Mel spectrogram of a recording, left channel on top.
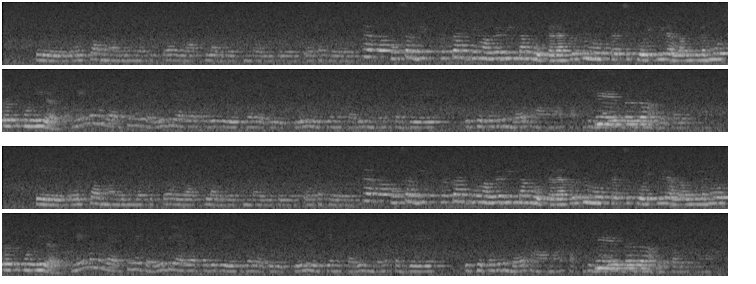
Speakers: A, on the right; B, on the left.
A: ਤੇ ਓਸ ਸ੍ਹਾਬ ਨਾਲ ਜੇ ਬੰਦਾ ਸੁੱਤੇਆ ਹੋਵੇ ਆੱਖ ਲਾੱਗ ਜੇ ਠੰਡਾਈ ਚ, ਤੇ ਓ ਤਾਂ ਫੇਰ
B: ਤਾ ਓ ਸਾਡੇ ਮਤਲਬ ਘਾਰ ਦੇ ਮਗਰ ਹੀ ਤਾਂ ਮੋਟਰ ਐ, ਫਿਰ ਉਥੇ ਮੋਟਰ ਚ ਥੋੜੀ ਕੋਈ ਰੈਂਦਾ ਹੂੰ ਮਲਬ ਮੋ ਤਤ ਕੋਈ ਨੀ ਰੈਂਦਾ।
A: ਨਹੀਂ ਮਤਲਬ ਵੈਸੇ ਮੈਂ ਕੈ ਰੀ ਏ ਵੀ ਐਵੇਂ ਆਪਾਂ ਜੇ ਕੇਸ ਜਾ ਲੈ ਕੇ ਵੇਖੀਏ, ਵੀ ਲੋਕੀ ਐਵੇਂ ਕਾਰ ਲੀਂਦਾ ਨਾ ਪਰ ਜੇ ਵੀ ਖੇਤਾਂ ਚ ਤੇ ਬੋਤ ਹ੍ਰਾਮ ਆ, ਸਾੱਪ-ਸੂਪ,
B: ਖੇਤ
A: ਨਾਲੇ ਏਡੇ-ਏਡੇ
B: ਤਾਂ
A: ਵੱਡੇ ਕਾਲੇ ਸ਼ਾ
